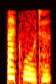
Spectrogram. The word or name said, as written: backwater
